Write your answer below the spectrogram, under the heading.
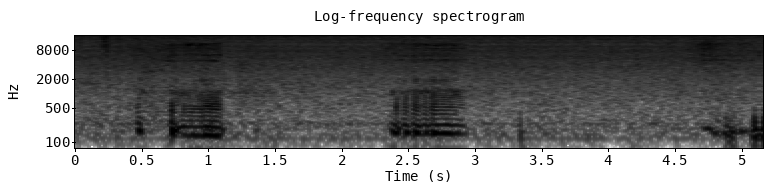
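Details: Boston Terrier dog snoring at nap time: three low rattling snores, each about half a second long, spaced roughly two seconds apart, the last one fainter and cut off, over quiet room background.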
